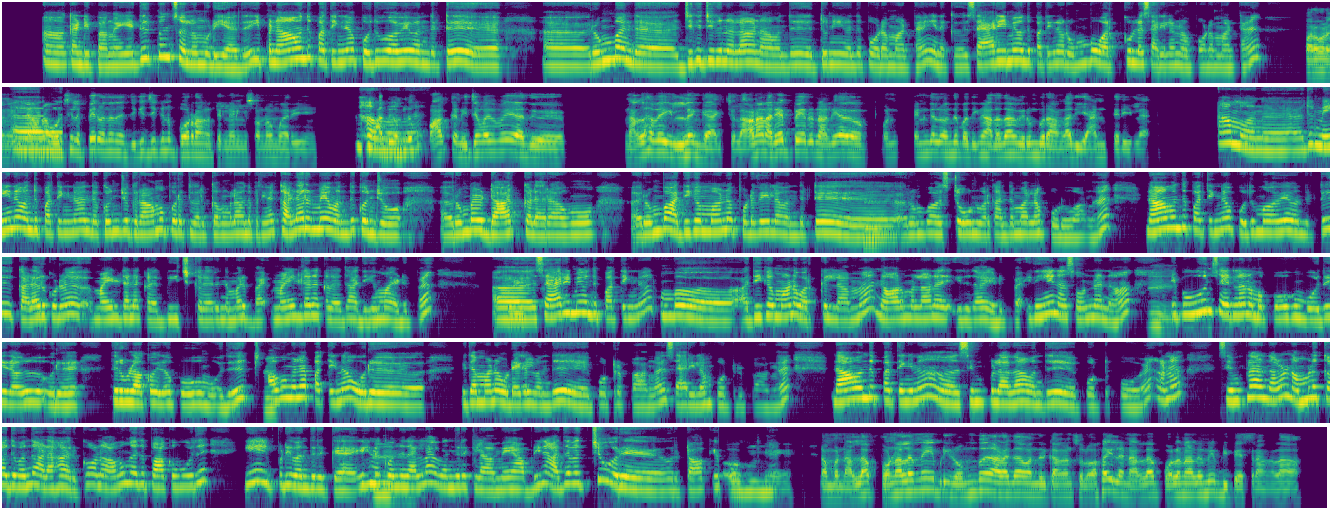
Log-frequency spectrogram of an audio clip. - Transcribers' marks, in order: inhale; drawn out: "ஆ"; "தெரியுமா" said as "தெர்னா"; horn; chuckle; in English: "ஆக்சுலா"; inhale; drawn out: "வந்துட்டு"; in English: "ஸ்டோன் ஒர்க்"; inhale; "பொதுவாவே" said as "பொதுமாவே"; in English: "மைல்டான கலர் பீச் கலர்"; in English: "மைல்டான கலர்"; inhale; inhale; inhale; tsk; inhale; inhale; laughing while speaking: "இன்னும் கொஞ்சம்"; in English: "டாக்கே"
- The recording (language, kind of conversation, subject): Tamil, podcast, மற்றோரின் கருத்து உன் உடைத் தேர்வை பாதிக்குமா?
